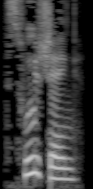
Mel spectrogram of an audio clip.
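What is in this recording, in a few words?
"swooshing", British English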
